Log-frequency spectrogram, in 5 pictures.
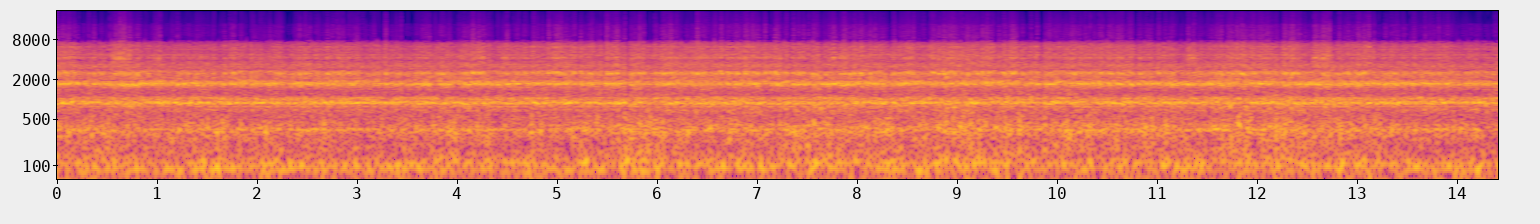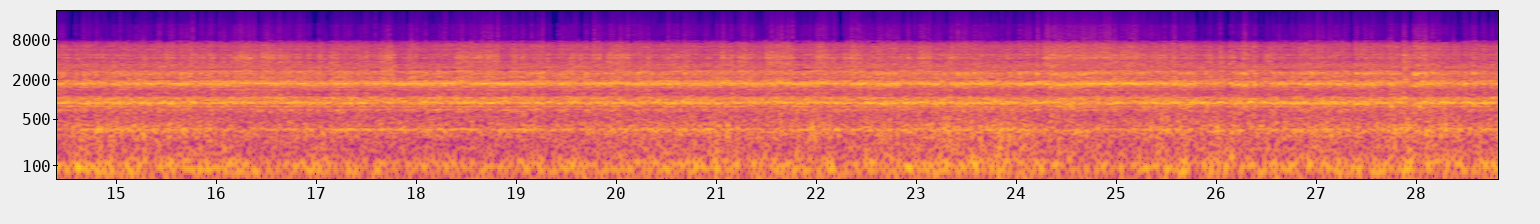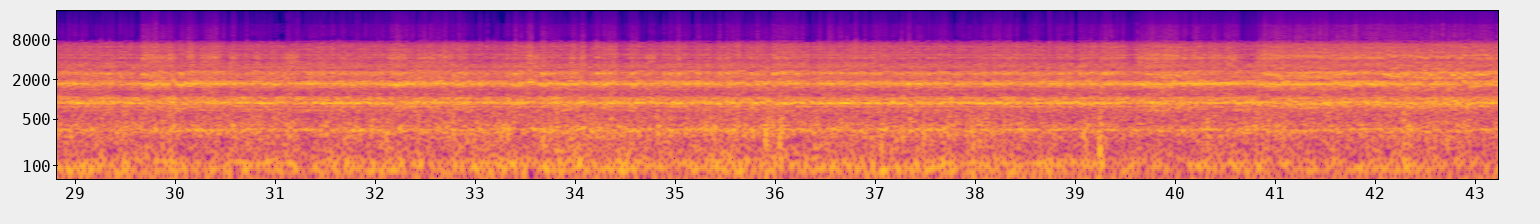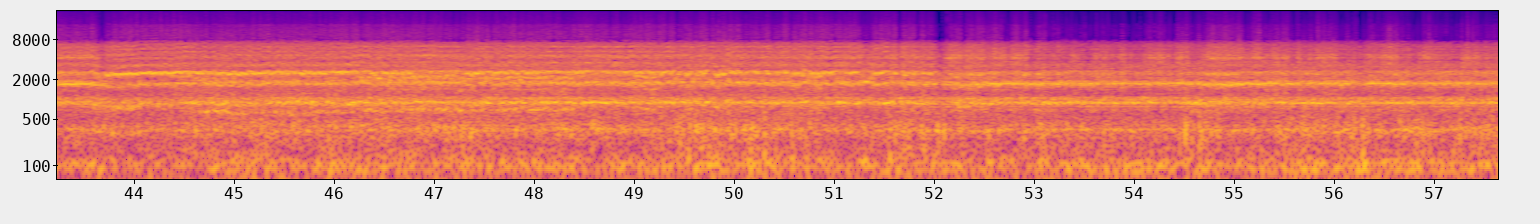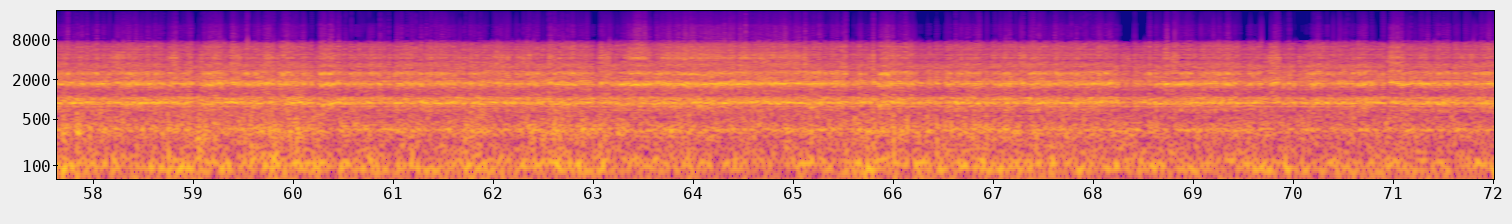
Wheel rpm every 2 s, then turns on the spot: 230, 230, 230, 230, 230, 230, 230, 230, 230, 230, 230, 230, 230, 230, 230, 230, 230, 230, 230, 230, 220, 220, 200, 210, 210, 220, 230, 230, 230, 240, 230, 230, 230, 230, 230, 230.
none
